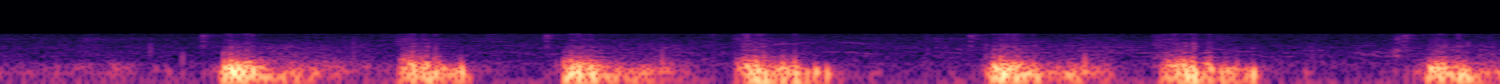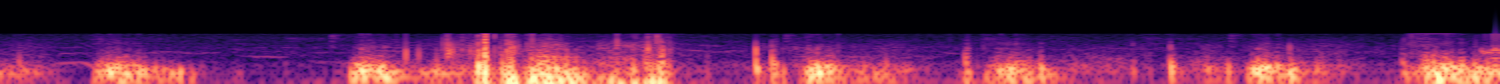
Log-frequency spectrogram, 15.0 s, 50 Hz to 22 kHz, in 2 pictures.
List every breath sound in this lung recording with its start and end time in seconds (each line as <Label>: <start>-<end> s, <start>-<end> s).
Inhalation: 1.02-1.97 s, 2.79-3.65 s, 4.90-5.77 s, 7.11-7.97 s, 11.28-12.33 s, 13.76-14.51 s
Exhalation: 1.94-2.79 s, 3.64-4.88 s, 5.77-7.10 s, 7.99-9.26 s, 12.36-13.75 s, 14.50-15.00 s
Wheeze: 7.72-8.07 s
